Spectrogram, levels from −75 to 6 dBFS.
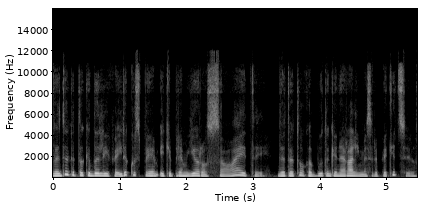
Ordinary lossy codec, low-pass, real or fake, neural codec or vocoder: Opus, 24 kbps; 10.8 kHz; fake; codec, 24 kHz, 0.9 kbps, WavTokenizer, small release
